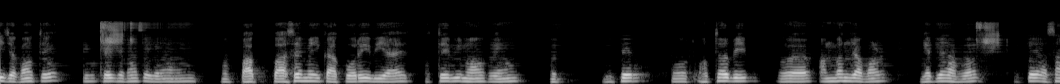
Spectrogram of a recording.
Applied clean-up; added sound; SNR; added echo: neural mask model DeepFilterNet 3.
